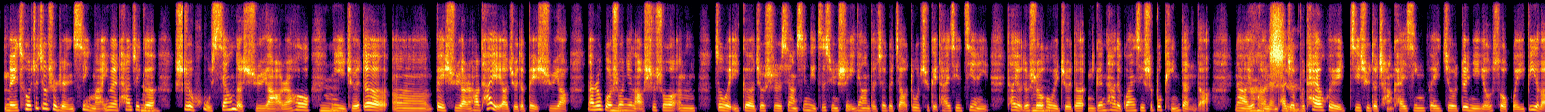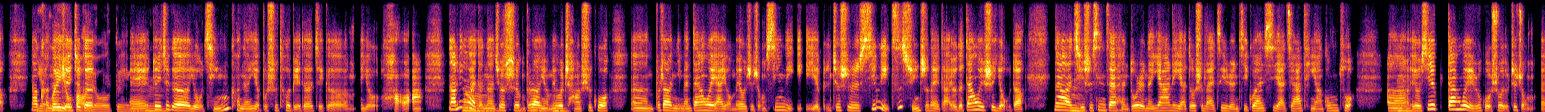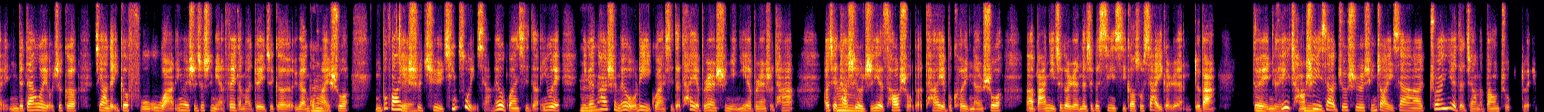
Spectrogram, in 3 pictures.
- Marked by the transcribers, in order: laugh; other background noise; tapping
- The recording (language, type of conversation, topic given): Chinese, advice, 我该如何在关系中开始表达脆弱，并逐步建立信任？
